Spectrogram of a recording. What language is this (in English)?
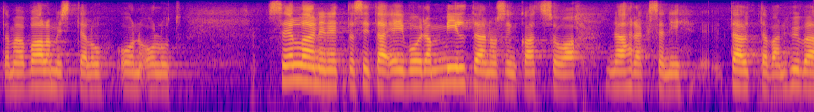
Finnish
